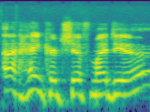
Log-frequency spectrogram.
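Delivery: contemptuous, sneering, scornful voice. Voicing a guard questioning a player's claim: guard sneering. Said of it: "one of the guards sneers at you".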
